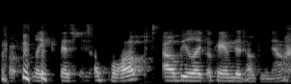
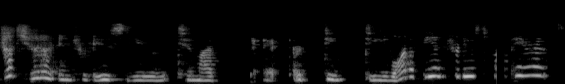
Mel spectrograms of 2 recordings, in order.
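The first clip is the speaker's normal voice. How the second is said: soft, hushed half-whisper in a put-on voice; 3 semitones higher, 7 dB quieter than usual. Voicing a character who asks how to introduce a friend: half-whispering in character. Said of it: "and then she kinda whispered".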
